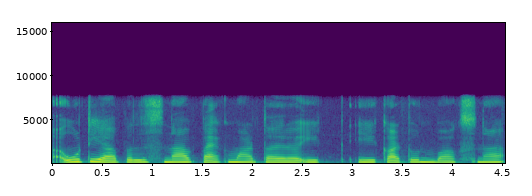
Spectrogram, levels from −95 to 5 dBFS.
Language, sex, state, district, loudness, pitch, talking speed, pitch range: Kannada, female, Karnataka, Mysore, -15 LUFS, 220 Hz, 160 wpm, 210-225 Hz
